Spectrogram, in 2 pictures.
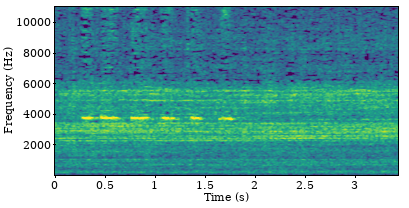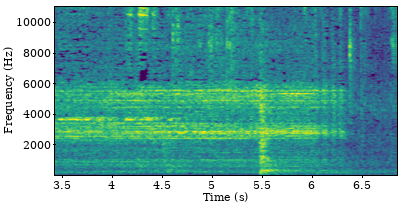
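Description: Stone chips sliding and pouring out of a Tata 3118 tipper's raised steel body: a steady grinding rush. A sharp thump about five and a half seconds in, and the rush stops soon after.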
